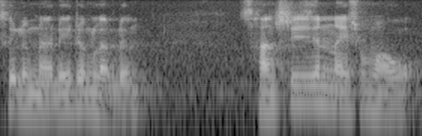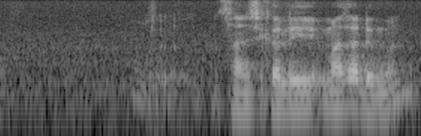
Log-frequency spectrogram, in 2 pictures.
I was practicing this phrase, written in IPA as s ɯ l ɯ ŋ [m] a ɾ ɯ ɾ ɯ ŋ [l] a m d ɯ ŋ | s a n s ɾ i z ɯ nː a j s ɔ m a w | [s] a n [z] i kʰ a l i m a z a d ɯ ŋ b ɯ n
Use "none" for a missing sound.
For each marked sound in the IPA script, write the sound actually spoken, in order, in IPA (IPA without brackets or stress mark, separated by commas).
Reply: n, l, s, s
